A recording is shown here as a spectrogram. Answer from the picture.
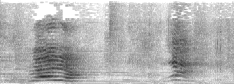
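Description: A young child's voice: two short, high-pitched wordless exclamations, the first about half a second in and the louder, the second briefer near the end.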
